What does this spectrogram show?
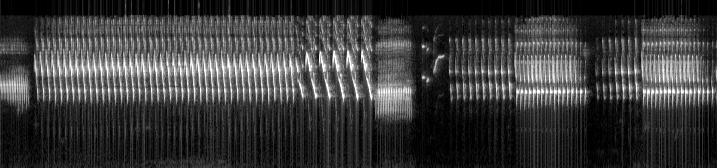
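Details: Singing canary, recorded as a master for tutoring other birds; long rapid rattling trill, a burst of falling sweeps, then short high trills and pure whistled notes broken by brief gaps.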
